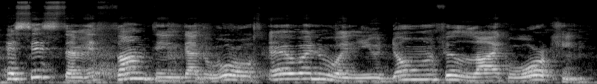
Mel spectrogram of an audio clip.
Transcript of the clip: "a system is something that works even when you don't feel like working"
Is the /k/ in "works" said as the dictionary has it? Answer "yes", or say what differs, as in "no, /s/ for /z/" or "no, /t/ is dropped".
yes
